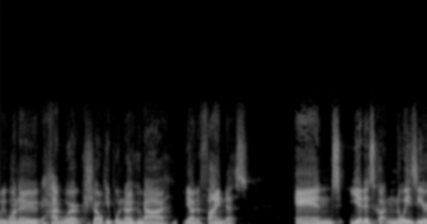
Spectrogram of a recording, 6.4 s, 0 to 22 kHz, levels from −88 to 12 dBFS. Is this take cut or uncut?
cut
